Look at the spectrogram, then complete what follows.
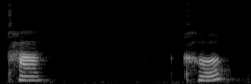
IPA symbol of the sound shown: k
